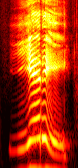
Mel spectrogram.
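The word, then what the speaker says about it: Yitty: a podcast called yiddi it is spelled the exact same way y-i-t-t-y it is all caps y-i-t-t-y and it's pronounced the same yeti i don't know why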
